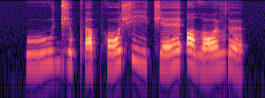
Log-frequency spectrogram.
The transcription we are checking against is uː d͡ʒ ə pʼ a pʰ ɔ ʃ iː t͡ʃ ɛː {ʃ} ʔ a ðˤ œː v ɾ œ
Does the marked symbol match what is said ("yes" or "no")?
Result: no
